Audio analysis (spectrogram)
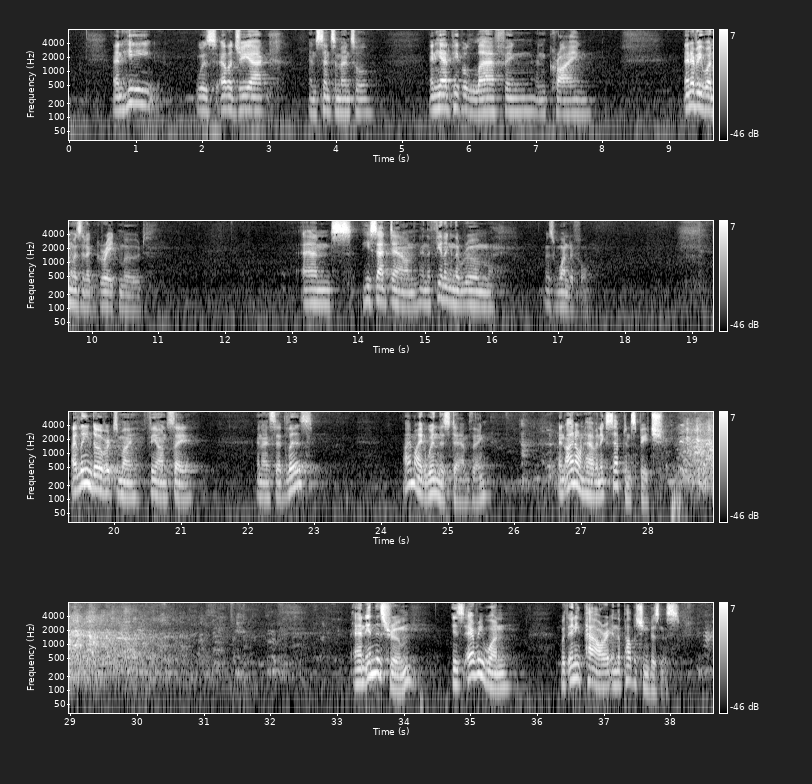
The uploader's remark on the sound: delivers the keynote speech at the annual meeting of the San Diego Historical Society.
